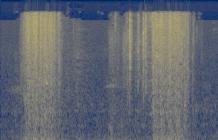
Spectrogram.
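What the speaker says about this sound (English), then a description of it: "This, for example, is a submachine gun." Beatrix firing her submachine gun in Mobile Legends: two dense bursts of rapid gunfire, fairly soft and slightly distant, separated by a short quieter gap with a few scattered shots, no talking.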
